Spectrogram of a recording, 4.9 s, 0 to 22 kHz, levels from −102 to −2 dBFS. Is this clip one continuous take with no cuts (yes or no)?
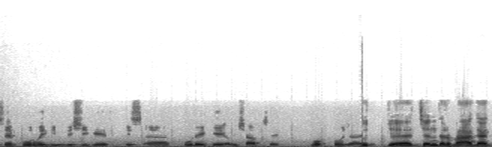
no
